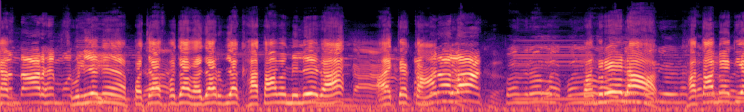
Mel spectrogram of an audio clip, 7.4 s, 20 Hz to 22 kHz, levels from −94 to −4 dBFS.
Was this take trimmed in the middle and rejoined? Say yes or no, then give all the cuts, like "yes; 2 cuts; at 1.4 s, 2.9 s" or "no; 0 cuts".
no; 0 cuts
